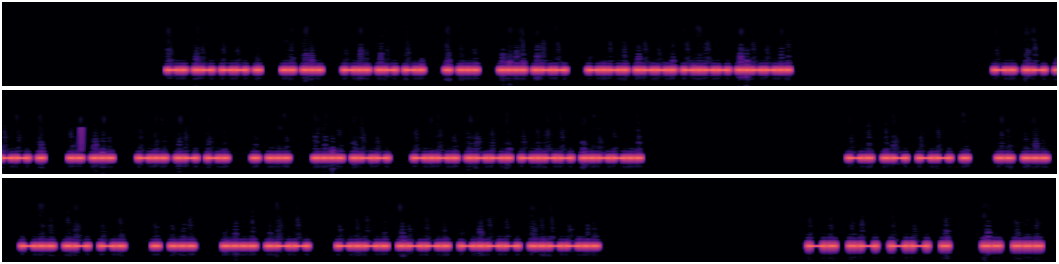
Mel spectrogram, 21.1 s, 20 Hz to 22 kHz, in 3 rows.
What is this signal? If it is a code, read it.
Morse code, heard as a keyed tone, about 45 wpm, 700 Hz. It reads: NAME IS DAN ES HW CPY? NAME IS DAN ES HW CPY? NAME IS DAN ES HW CPY? NAME IS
